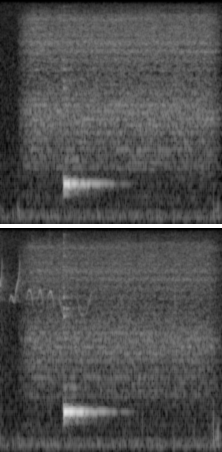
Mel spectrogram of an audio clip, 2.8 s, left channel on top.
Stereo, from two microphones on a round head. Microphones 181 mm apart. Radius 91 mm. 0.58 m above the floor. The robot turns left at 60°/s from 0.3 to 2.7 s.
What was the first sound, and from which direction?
A cowbell, 15° right (ahead or behind).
